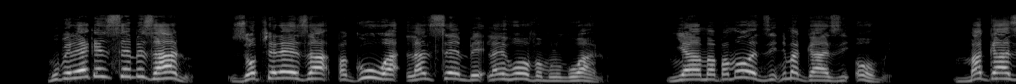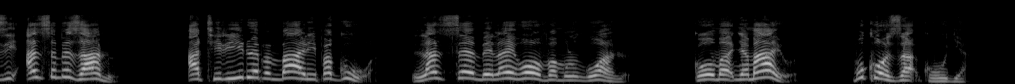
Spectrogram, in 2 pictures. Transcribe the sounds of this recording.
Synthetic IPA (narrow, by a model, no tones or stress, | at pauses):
mup̬ɛɾɛkɛnsɛmbɛzanu | zɔpʰɛlɛzapaɡuwalansɛmbɛlajɛɦɔvamuluŋɡuwaːnu | ɲamapamɔd͡zindimaɡaziʔɔːmwɛ | maɡaziʔan̩sɛmbɛzaːnu | atʰiɾiɗwɛpambalipaɡuwa̰ | lansɛmbɛlajɛɦɔvamuluŋɡuwaːnu | kɔmaɲamajɔ | mukʰɔzakuːɗja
